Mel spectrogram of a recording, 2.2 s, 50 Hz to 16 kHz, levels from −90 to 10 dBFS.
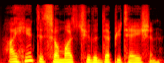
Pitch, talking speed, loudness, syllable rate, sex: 125 Hz, 190 wpm, -17 LUFS, 5.5 syllables/s, male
